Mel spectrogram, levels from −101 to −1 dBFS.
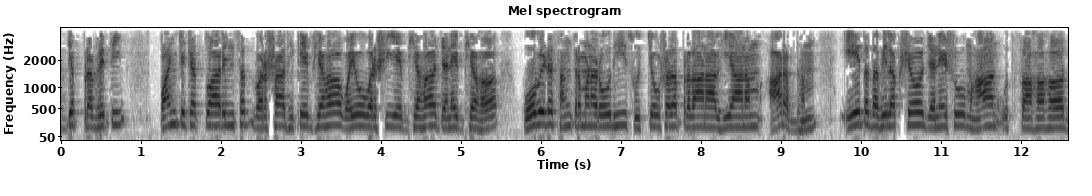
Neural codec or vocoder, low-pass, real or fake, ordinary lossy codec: none; 3.6 kHz; real; none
